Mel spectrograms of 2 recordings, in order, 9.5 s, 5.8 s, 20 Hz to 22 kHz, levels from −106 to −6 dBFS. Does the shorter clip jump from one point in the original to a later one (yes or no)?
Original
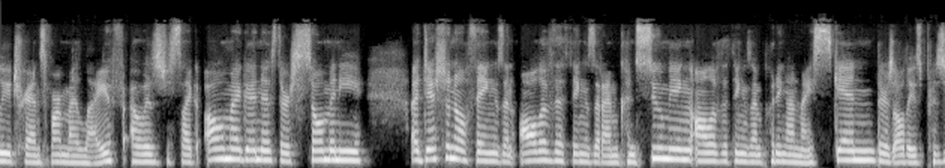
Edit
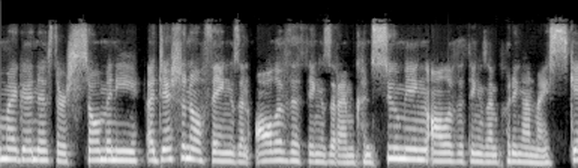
yes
